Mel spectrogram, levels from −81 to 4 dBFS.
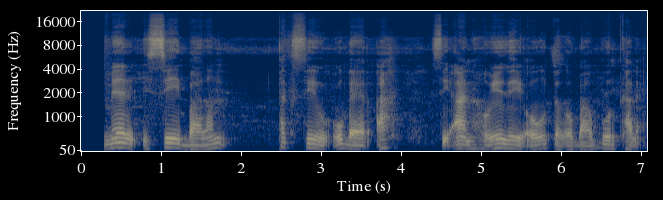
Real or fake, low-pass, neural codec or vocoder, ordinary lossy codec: fake; none; codec, 44.1 kHz, 7.8 kbps, Pupu-Codec; none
